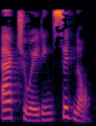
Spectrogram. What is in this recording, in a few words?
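"actuating signal", English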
